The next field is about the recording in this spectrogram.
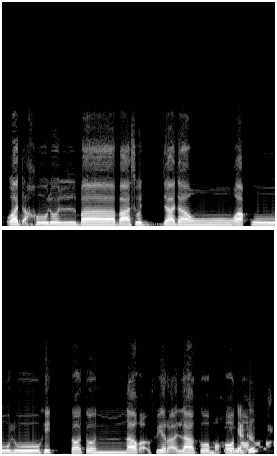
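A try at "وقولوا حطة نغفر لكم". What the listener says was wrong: Jaga dekat ra. Jaga dekat ghain. Jangan ada bunyi qalqalah naghfir. Dia tak ada qalqalah tu. Ghain tak ada qalqalah. Ra pun tak ada qalqalah. Naghfir. Naghfir.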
